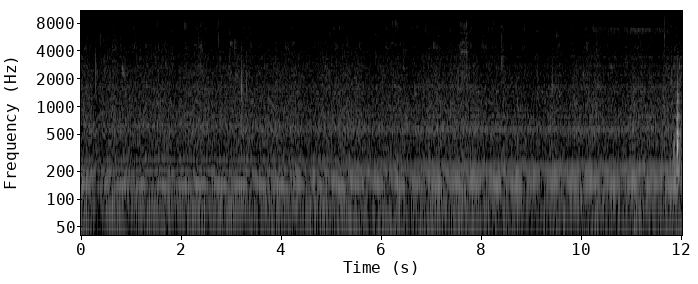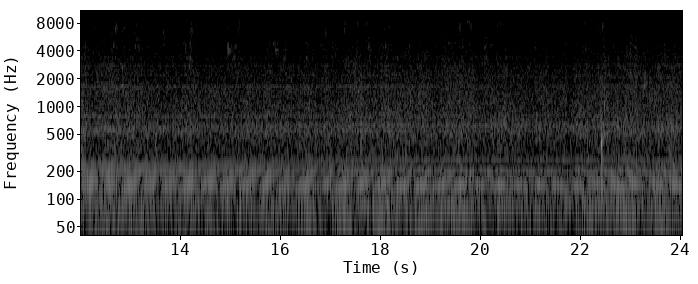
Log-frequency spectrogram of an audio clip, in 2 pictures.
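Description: Near silence: faint room tone with a low, evenly pulsing hum, broken by one short click about halfway through and a fainter one near the end.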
